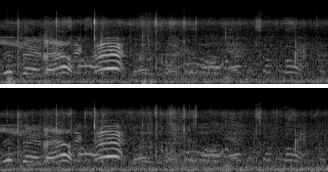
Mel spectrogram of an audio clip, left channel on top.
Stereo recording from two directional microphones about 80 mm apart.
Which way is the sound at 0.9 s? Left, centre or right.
Right.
